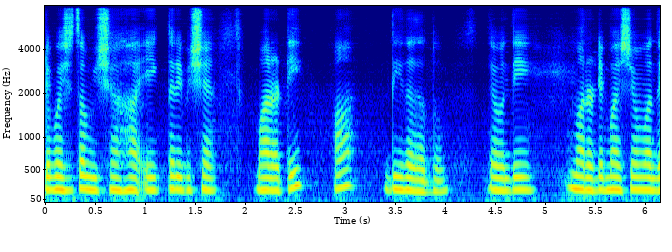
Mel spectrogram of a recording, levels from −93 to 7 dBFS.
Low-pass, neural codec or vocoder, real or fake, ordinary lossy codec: none; codec, 16 kHz, about 1 kbps, DyCAST, with the encoder's durations; fake; none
